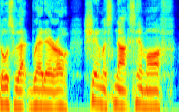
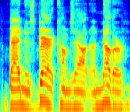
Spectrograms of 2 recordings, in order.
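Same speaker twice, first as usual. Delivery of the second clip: ordinary talk, nothing marked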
